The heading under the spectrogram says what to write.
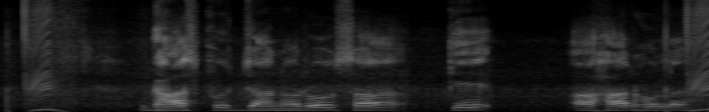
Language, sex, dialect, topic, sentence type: Bhojpuri, male, Northern, agriculture, statement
